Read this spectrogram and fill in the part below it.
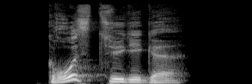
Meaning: inflection of großzügig: 1. strong/mixed nominative/accusative feminine singular 2. strong nominative/accusative plural 3. weak nominative all-gender singular
- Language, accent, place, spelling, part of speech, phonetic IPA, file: German, Germany, Berlin, großzügige, adjective, [ˈɡʁoːsˌt͡syːɡɪɡə], De-großzügige.ogg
